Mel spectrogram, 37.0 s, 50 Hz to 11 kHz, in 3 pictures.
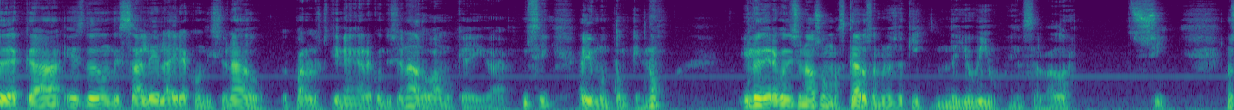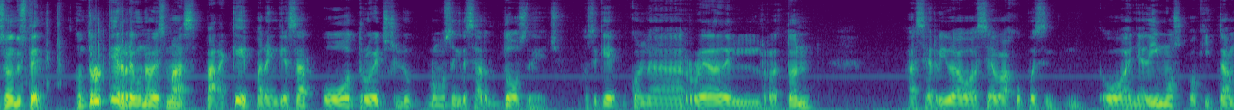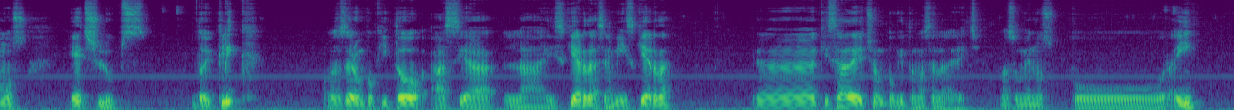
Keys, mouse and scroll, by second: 4.0-5.0 drag, 5.5-6.2 scroll up 2, 7.5 shift+click, 14.3 ctrl+r, 18.2 scroll up 2, 22.7-23.0 scroll down 2, 23.3 scroll up 2, 27.3 click.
